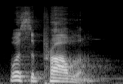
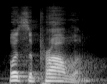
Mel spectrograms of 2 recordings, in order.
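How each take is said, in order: The two takes are said the same way.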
